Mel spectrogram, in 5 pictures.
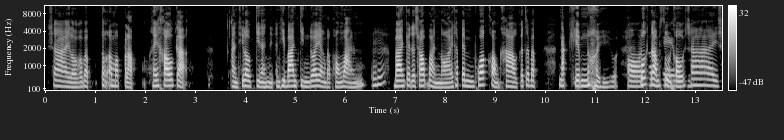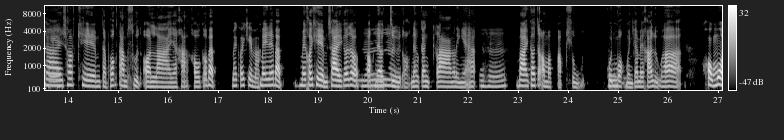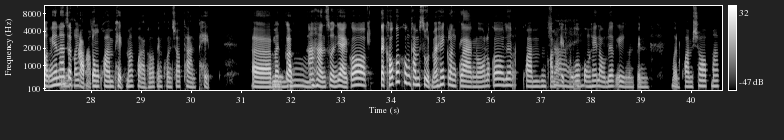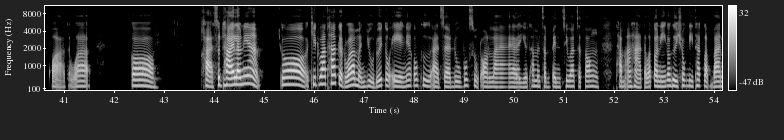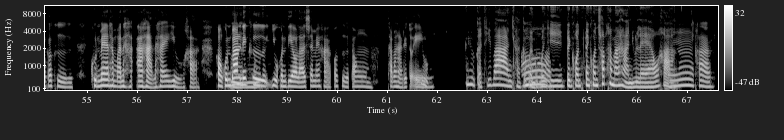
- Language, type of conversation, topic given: Thai, unstructured, คุณเคยลองทำอาหารตามสูตรอาหารออนไลน์หรือไม่?
- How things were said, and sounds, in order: other background noise; laughing while speaking: "หน่อย"; unintelligible speech; background speech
